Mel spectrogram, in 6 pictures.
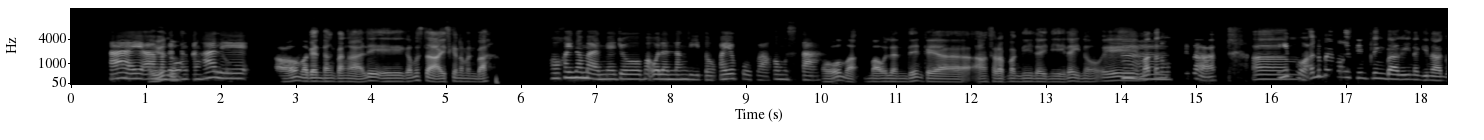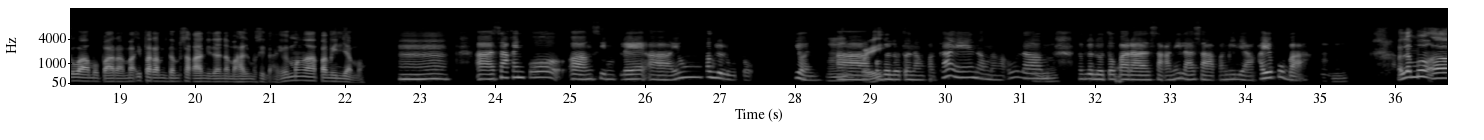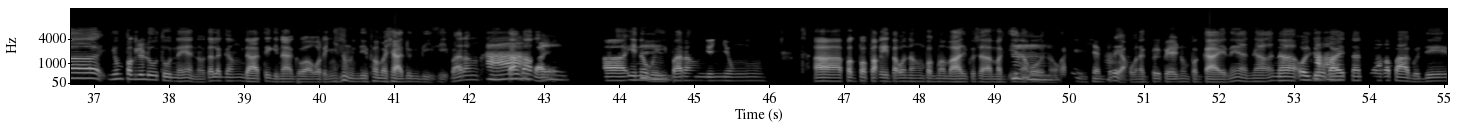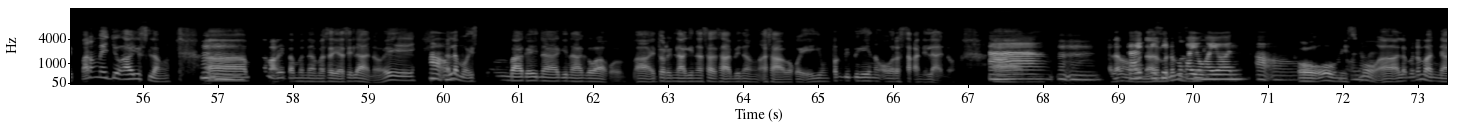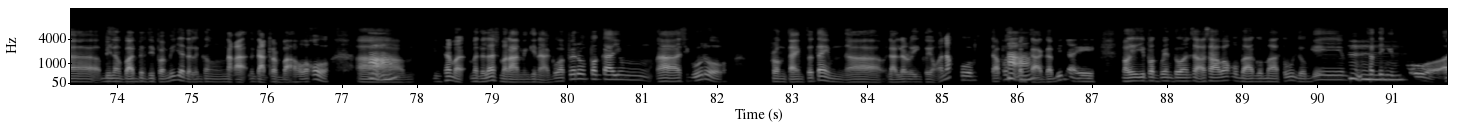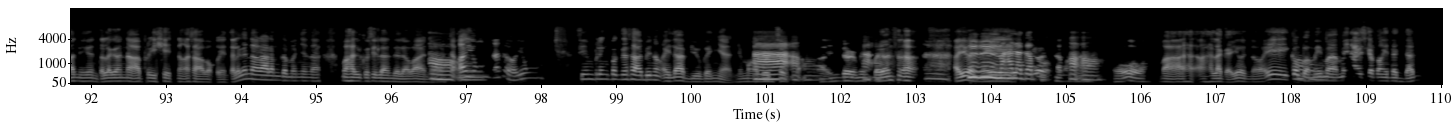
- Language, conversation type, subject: Filipino, unstructured, Paano mo ipinapakita ang pagmamahal sa iyong pamilya araw-araw?
- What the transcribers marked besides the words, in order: tapping; other background noise; other noise; laughing while speaking: "yun nung hindi pa masyadong busy"; chuckle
